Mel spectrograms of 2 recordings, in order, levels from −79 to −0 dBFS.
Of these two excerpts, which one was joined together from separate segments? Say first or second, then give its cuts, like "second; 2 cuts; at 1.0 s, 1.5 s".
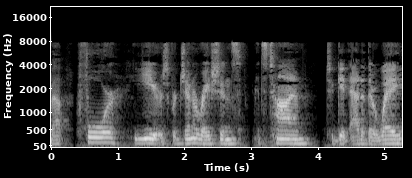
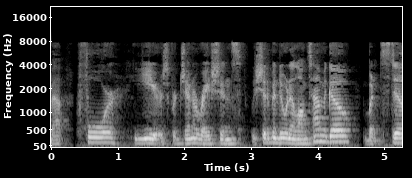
second; 1 cut; at 2.9 s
